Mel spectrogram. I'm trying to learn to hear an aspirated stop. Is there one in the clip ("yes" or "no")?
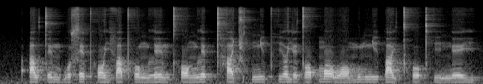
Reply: yes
